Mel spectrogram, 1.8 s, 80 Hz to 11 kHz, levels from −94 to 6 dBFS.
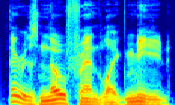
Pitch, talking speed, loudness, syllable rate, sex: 105 Hz, 205 wpm, -16 LUFS, 4.6 syllables/s, male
